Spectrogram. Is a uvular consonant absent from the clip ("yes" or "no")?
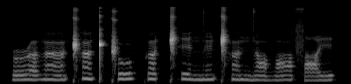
yes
